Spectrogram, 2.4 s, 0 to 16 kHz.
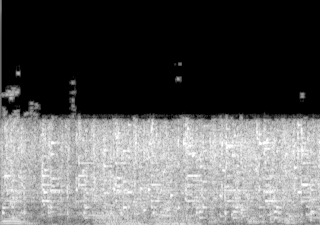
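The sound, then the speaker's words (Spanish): A dense, continuous din of metal pots and pans banged with ladles at a cacerolazo protest of about 200 people in the La Esmeralda neighbourhood of Bogotá, near Carrera 50 and Calle 45, many strikes overlapping at once, loud, with a crowd's voices blending into the clatter. “El cacerolazo, el hoyetazo, el pailazo, aquí sacaron los cucharones, sacaron hasta el perro para protestar.”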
